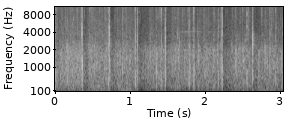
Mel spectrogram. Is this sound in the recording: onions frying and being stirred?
no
